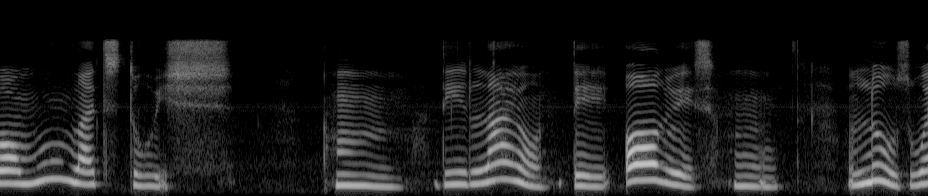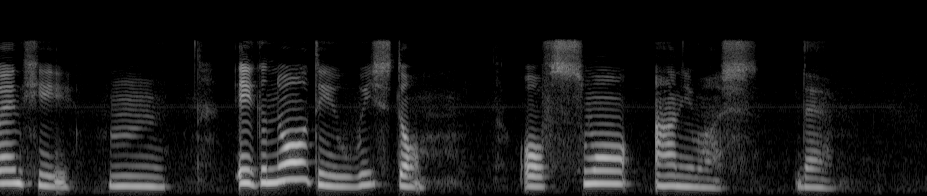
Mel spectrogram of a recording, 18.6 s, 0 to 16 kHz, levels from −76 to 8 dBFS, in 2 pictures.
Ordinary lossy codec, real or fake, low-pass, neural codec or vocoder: none; real; 7.2 kHz; none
